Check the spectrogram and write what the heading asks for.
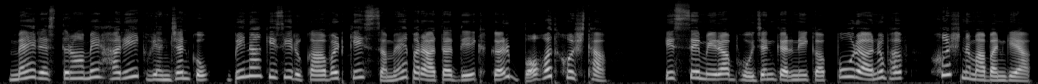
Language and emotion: Hindi, happy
